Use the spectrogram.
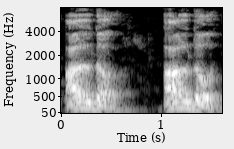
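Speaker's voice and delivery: although said with a firm dental d sound; model pronunciation. Shown as a demonstration. Teacher modelling although for the class. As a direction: say although clearly for students to copy. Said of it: "इस तरह की उच्चारण आपको करना है".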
